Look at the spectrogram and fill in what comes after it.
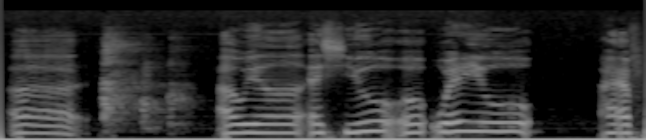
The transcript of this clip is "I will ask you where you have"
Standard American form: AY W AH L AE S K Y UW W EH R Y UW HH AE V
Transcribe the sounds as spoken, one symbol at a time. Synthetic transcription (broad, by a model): AY W AH L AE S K Y UW W EH R Y UW HH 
